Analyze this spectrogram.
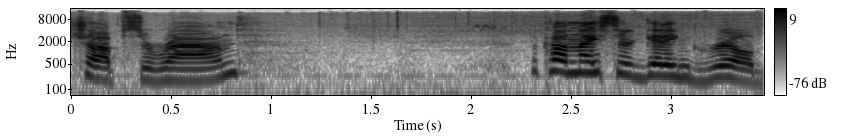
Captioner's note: food sizzles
